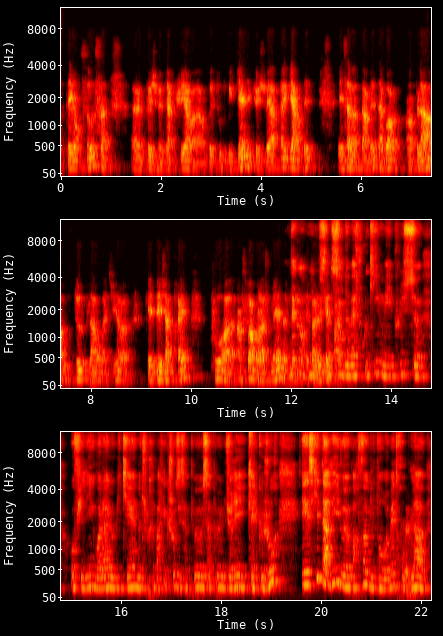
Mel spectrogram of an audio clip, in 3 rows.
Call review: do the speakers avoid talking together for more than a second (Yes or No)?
No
